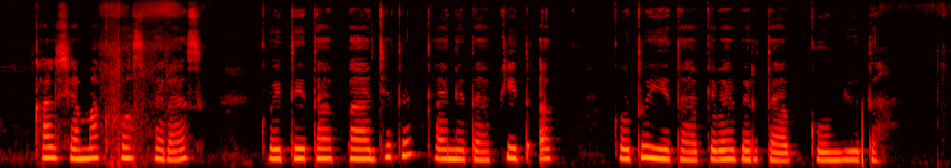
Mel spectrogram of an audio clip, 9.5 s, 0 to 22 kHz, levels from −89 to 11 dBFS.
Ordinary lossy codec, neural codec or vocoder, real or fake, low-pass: none; none; real; none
